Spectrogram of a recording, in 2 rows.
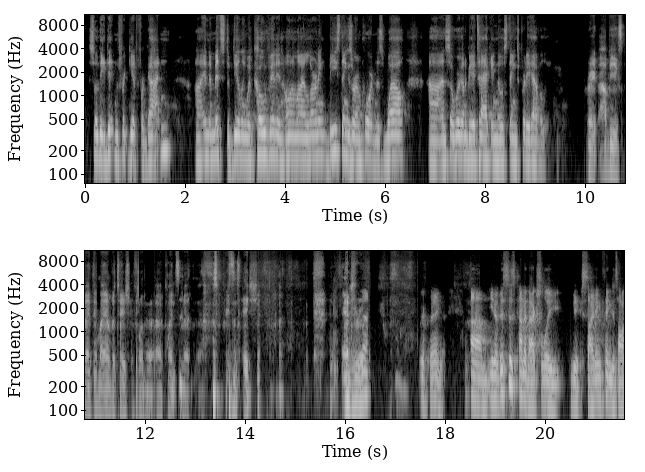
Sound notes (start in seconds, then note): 12.3 laughs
